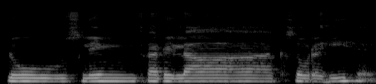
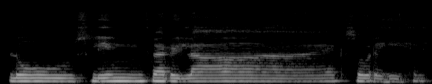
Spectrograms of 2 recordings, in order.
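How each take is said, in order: Both takes have the same delivery.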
